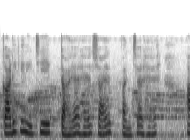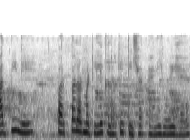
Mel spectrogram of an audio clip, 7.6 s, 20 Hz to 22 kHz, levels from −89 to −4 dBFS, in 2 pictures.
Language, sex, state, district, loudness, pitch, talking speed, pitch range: Hindi, female, Bihar, West Champaran, -20 LUFS, 230 Hz, 155 wpm, 215-250 Hz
